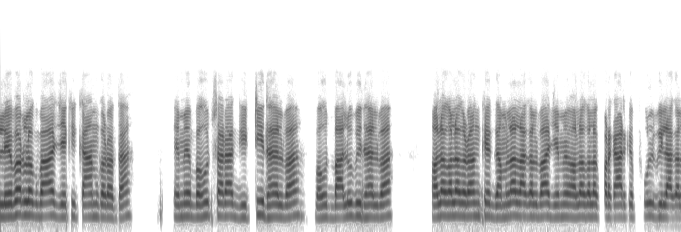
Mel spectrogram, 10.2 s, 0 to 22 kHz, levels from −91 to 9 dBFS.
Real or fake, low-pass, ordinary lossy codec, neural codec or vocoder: real; 7.2 kHz; Opus, 24 kbps; none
